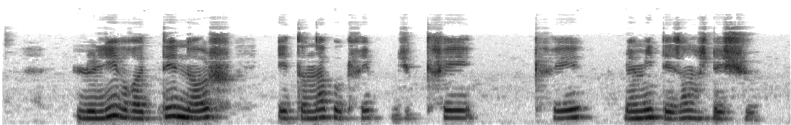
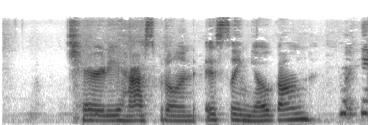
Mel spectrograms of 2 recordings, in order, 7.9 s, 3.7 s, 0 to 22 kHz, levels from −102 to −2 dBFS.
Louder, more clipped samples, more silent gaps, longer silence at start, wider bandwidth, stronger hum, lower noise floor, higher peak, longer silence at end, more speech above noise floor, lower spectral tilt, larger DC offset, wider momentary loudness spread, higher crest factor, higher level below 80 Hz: first, -16 LUFS vs -27 LUFS; neither; neither; about the same, 0.75 s vs 0.65 s; second, 9.4 kHz vs 12.5 kHz; neither; about the same, -64 dBFS vs -62 dBFS; first, 0 dBFS vs -8 dBFS; first, 0.35 s vs 0 s; first, 48 dB vs 34 dB; second, -2 dB/octave vs -3.5 dB/octave; neither; first, 14 LU vs 9 LU; about the same, 16 dB vs 20 dB; about the same, -68 dBFS vs -64 dBFS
